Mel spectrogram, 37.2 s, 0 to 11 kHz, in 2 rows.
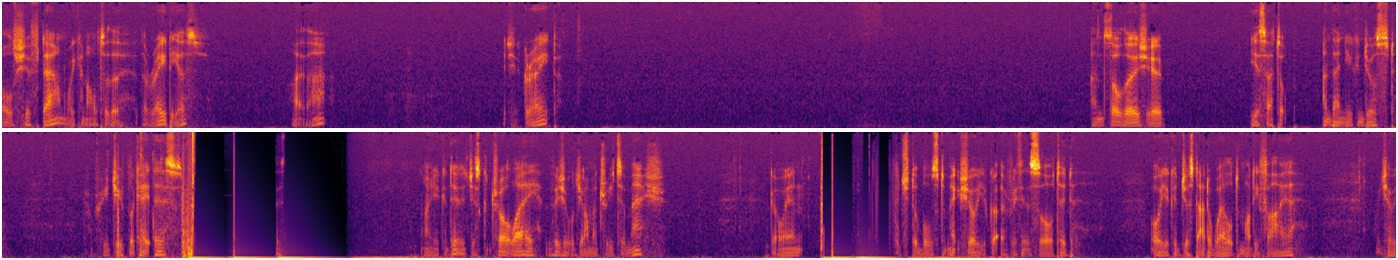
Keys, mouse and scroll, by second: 0.6-3.2 shift+drag, 9.1-12.3 middle drag, 17.1-17.7 scroll up 1, 17.7-18.3 scroll down 1, 18.3-20.4 middle drag, 20.4 shift+d, 21.5 g, 23.7-26.5 drag, 26.5 ctrl+a, 28.5 Tab, 29.4 a, 30.1 m, 35.3-36.1 scroll up 2, 36.8 2.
